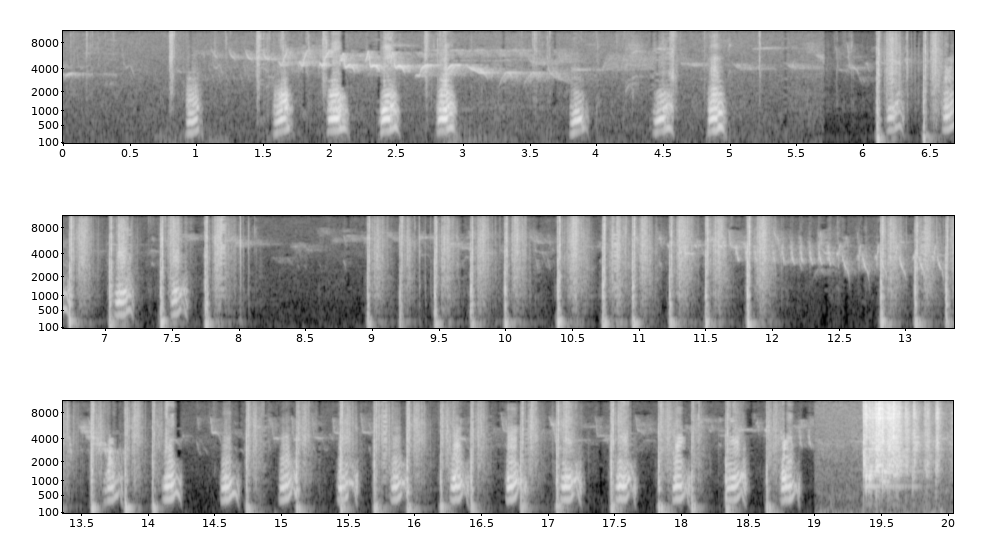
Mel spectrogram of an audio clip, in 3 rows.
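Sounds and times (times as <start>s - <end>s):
bird calling harsh notes: 0.9s - 3.0s, 13.6s - 20.0s.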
